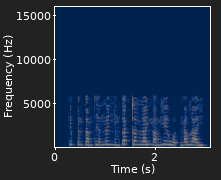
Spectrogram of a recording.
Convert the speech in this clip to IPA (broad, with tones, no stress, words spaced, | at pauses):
ke˨˩p̚ɗə˨˩˨m ɗa˨˩˨mt̪i˨˩˨ə̯ nəː˧ɲə˨˩˦mɗa˦˥k̚ t̪a˧nla˧˥jma˨˩˦m je˧wo˨˩t̚ ŋa˧˥wla˧j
